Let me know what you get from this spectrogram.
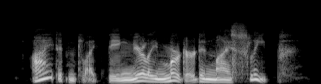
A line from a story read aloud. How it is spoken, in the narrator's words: his twin snapped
